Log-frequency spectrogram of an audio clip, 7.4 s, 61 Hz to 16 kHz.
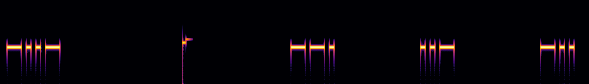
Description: Morse code, heard as a keyed tone, about 20 wpm, spaced as for 7 wpm, 690 Hz. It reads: X GUD
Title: Top 20 QSO Elements - 6x Character Spacing - 20wpm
